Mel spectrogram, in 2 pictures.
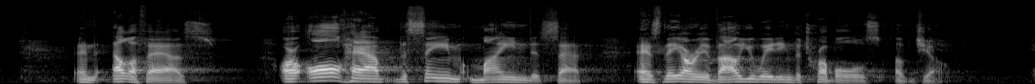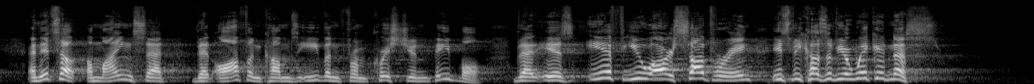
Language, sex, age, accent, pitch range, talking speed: English, male, 50-69, American, 130-215 Hz, 115 wpm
